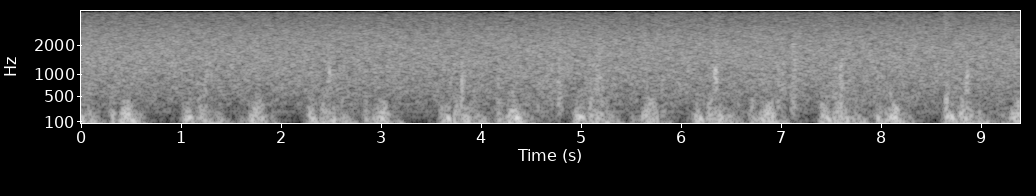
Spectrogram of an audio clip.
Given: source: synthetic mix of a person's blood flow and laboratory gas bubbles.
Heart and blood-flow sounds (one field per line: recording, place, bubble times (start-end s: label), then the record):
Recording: Doppler ultrasound of blood flow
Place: precordium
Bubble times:
8.64-8.71 s: bubbles
From the record:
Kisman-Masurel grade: 113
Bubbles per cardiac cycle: 1 to 2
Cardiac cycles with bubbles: 1 to 10%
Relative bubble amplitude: loud (0.450 to 0.775)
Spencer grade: 1 (occasional bubble signal discernible with the cardiac motion signal, with majority of cardiac periods free of bubbles)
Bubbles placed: anywhere in the cardiac cycle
